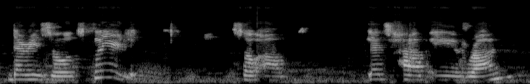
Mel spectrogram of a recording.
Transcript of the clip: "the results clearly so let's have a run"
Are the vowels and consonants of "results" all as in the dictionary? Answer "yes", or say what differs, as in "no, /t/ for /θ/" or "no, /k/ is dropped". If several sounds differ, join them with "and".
yes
